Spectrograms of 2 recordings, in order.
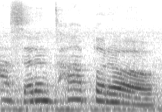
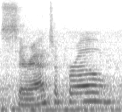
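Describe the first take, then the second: First: The name is said imitating the local Greek pronunciation. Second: The name is said with an English-style pronunciation. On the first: The speaker calls it right. "they're like, ah" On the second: The speaker calls it wrong. "I'm sure I'm not pronouncing right"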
